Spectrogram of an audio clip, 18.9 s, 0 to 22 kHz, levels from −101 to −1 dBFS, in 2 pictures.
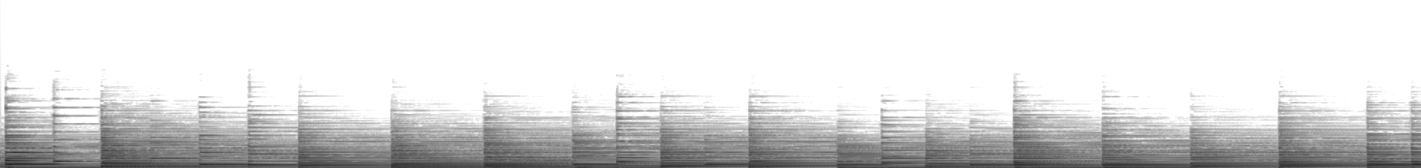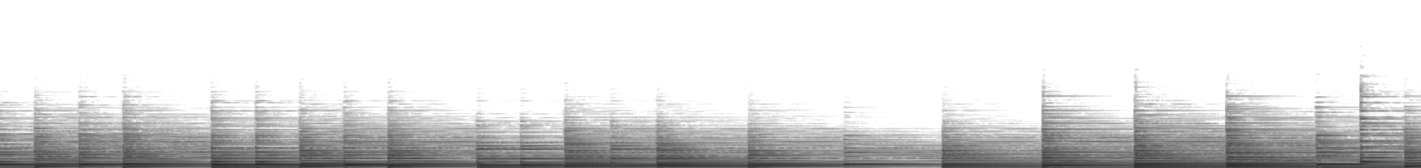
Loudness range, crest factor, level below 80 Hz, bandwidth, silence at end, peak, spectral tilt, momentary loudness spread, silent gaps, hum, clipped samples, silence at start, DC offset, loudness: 3 LU; 18 dB; -48 dBFS; 9.4 kHz; 0 s; -6 dBFS; -7 dB/octave; 6 LU; none; none; under 0.1%; 0 s; under 0.1%; -24 LUFS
